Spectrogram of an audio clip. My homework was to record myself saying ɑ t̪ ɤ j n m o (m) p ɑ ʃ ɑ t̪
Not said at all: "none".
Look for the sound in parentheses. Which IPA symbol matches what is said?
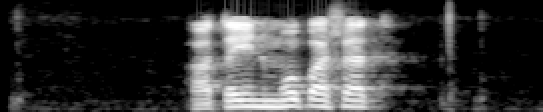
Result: none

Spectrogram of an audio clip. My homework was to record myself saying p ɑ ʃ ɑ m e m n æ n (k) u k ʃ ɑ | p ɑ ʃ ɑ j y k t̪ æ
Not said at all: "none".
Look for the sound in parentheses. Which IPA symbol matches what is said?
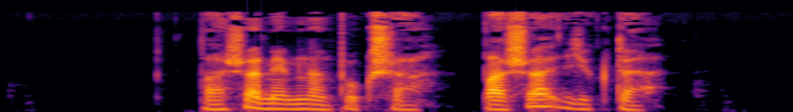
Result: p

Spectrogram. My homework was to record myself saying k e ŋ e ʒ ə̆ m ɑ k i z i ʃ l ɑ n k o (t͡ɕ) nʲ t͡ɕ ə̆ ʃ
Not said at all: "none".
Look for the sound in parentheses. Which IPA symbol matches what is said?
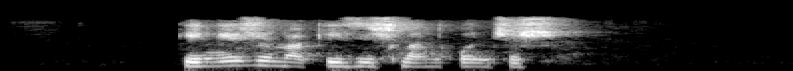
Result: none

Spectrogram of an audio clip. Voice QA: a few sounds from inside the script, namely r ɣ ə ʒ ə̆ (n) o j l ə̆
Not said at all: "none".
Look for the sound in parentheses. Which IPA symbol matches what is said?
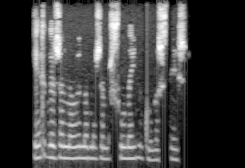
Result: n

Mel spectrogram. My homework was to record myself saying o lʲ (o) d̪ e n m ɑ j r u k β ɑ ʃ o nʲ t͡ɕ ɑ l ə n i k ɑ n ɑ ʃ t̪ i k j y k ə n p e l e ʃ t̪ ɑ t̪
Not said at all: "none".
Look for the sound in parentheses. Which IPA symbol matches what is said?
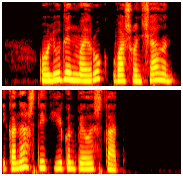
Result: u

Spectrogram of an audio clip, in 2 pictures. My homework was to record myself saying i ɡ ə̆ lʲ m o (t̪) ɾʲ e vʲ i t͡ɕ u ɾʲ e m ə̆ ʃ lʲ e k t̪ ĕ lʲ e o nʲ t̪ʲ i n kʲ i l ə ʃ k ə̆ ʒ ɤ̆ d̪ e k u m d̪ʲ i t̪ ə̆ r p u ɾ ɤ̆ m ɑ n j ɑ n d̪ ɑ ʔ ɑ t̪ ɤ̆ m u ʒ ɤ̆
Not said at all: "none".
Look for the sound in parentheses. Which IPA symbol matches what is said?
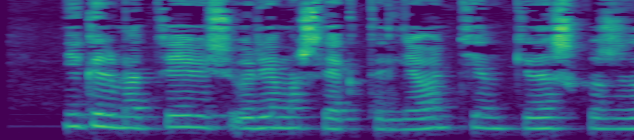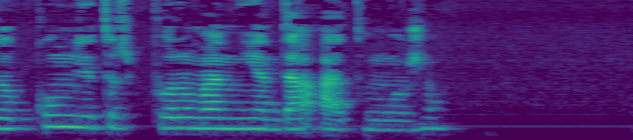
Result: t̪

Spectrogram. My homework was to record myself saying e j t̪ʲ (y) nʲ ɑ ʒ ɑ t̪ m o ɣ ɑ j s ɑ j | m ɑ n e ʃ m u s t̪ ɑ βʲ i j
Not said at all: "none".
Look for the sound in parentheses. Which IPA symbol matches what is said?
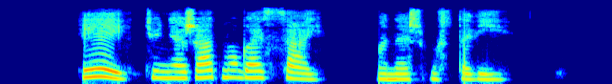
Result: y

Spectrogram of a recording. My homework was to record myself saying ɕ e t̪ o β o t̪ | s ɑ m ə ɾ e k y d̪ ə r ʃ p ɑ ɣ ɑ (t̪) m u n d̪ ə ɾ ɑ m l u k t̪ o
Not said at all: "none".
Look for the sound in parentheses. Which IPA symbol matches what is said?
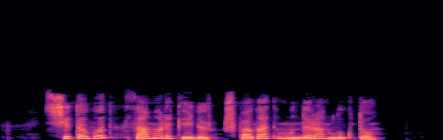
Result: t̪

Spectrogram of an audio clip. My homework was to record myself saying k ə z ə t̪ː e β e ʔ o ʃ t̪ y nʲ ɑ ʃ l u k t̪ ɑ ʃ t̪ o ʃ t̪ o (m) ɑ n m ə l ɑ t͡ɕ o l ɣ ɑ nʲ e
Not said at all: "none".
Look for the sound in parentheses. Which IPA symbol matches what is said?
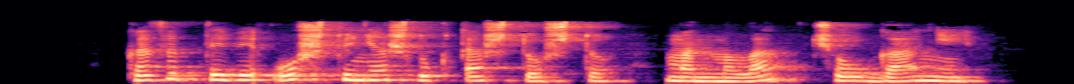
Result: m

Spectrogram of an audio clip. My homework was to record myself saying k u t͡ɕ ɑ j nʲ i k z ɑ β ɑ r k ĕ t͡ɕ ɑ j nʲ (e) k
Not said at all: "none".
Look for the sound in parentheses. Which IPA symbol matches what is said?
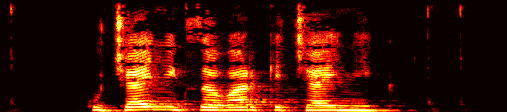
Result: i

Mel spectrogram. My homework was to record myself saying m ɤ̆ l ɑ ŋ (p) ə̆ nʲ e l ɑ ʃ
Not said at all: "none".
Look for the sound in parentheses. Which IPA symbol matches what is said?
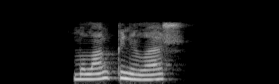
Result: k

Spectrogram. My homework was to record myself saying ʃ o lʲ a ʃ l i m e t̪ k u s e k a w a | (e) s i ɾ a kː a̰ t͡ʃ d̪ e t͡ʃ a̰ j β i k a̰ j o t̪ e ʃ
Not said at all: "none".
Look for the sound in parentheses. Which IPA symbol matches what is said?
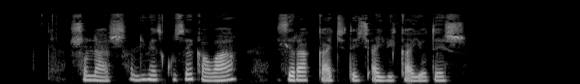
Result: i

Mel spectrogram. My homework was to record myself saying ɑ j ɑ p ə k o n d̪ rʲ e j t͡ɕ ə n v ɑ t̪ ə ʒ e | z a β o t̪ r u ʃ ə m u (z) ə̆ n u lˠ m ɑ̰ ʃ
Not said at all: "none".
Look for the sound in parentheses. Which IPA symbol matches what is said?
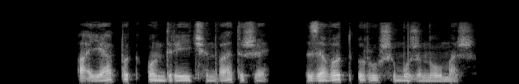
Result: ʒ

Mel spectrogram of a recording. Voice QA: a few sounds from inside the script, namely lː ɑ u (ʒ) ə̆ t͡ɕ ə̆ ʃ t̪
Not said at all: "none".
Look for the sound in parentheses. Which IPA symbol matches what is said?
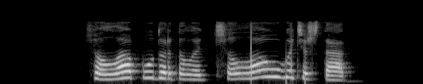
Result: ɣ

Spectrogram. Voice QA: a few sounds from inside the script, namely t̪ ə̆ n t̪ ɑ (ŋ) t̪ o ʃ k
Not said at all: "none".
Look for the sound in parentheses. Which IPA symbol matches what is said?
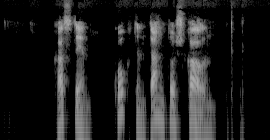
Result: ŋ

